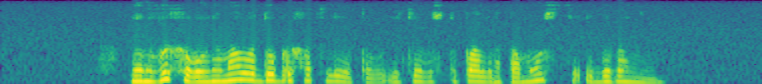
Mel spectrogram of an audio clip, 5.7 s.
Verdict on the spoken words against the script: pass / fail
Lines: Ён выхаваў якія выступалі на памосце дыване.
fail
